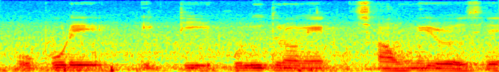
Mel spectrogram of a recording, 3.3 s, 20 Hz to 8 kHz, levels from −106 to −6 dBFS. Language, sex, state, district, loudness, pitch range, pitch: Bengali, male, West Bengal, North 24 Parganas, -17 LUFS, 90-105 Hz, 95 Hz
